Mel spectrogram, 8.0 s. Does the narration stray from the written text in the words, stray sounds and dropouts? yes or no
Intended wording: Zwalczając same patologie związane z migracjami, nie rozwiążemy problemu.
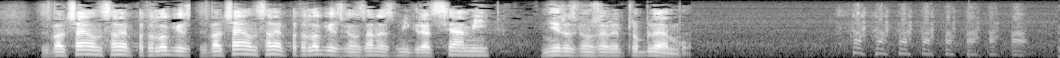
yes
